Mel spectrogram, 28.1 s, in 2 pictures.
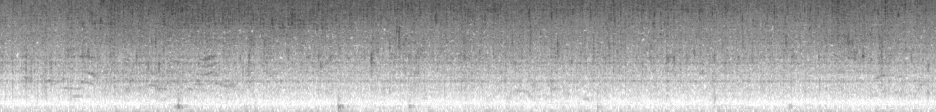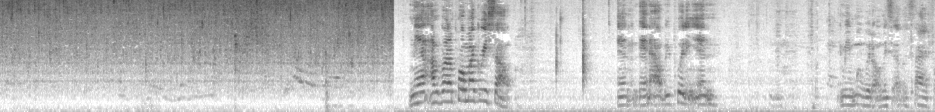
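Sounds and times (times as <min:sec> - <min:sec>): meat frying in hot oil: 0:00.0 - 0:20.0.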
